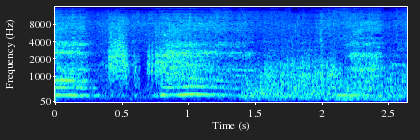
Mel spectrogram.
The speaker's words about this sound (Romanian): Dar ce se aude? Nu vezi? Ce? Soarele a dispărut, cerul s-a întunecat, vântul cam suflă.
